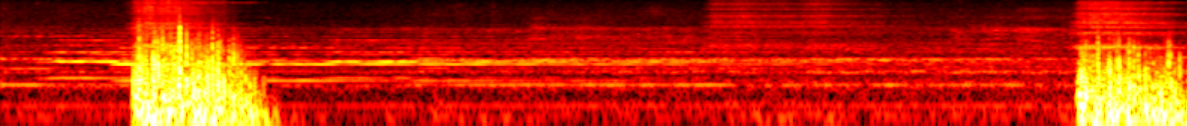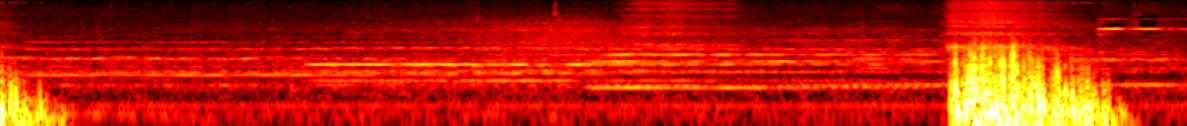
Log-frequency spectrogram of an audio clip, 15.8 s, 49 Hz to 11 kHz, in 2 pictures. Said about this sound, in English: So we're going to do breathing exercise 3 times. Still remain in that yoga pose.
